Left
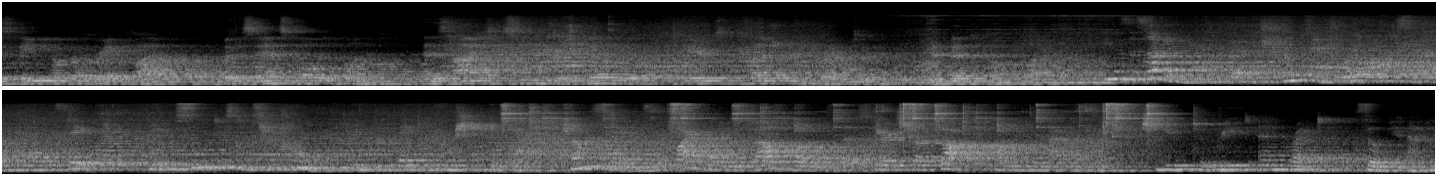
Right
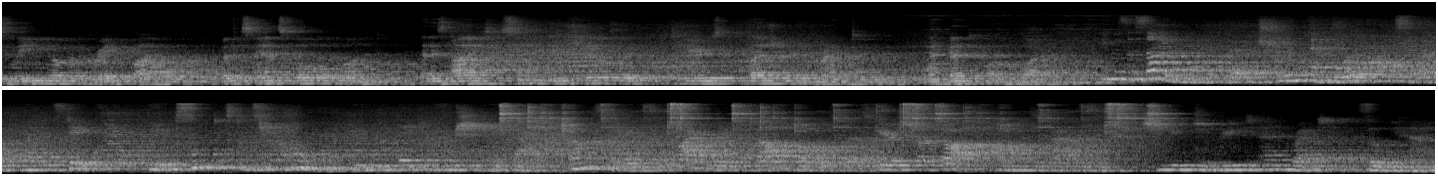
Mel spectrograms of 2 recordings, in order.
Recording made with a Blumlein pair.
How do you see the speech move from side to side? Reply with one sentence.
You can hear the speech move to the left.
